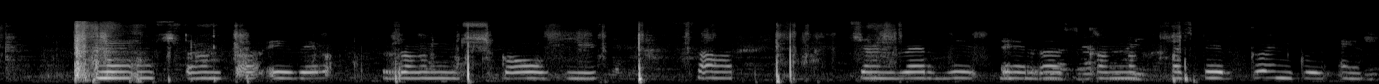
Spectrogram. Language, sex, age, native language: Icelandic, male, 18-19, Icelandic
